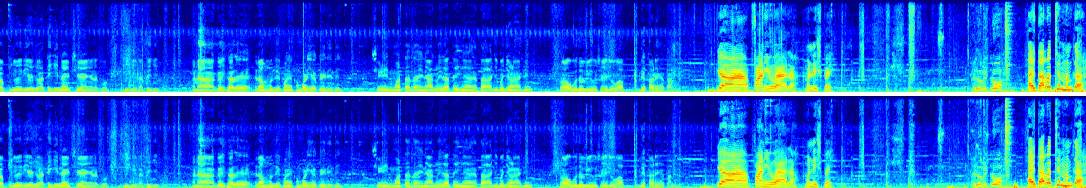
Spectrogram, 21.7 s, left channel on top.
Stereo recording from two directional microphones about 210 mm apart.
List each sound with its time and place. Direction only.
0.0 s speech: centre (ahead or behind)
3.8 s speech: 5° right (ahead or behind); by 12.8 s 15° left (ahead or behind)
12.8 s speech: 30° left (ahead or behind)
14.3 s speech: 10° right (ahead or behind)
19.5 s speech: centre (ahead or behind)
